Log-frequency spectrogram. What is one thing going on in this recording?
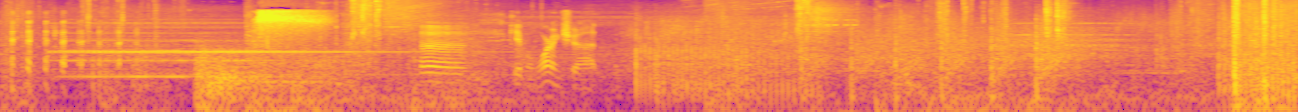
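Gunshots crack rapidly from a video game.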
